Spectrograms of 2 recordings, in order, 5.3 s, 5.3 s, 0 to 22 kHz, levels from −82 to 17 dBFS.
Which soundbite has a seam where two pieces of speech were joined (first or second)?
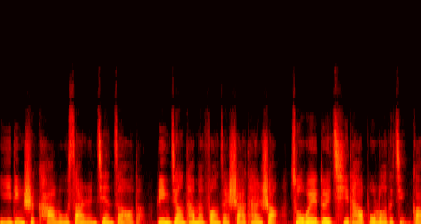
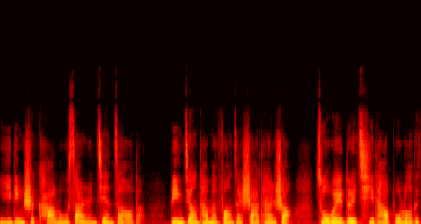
first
